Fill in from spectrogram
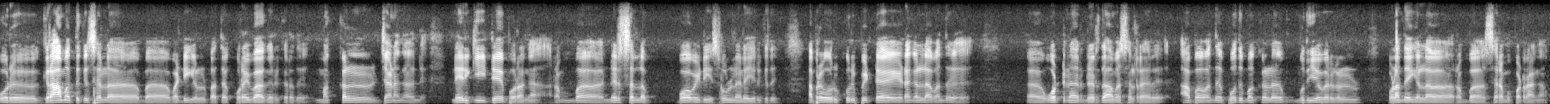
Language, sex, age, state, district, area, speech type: Tamil, male, 45-60, Tamil Nadu, Erode, rural, spontaneous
